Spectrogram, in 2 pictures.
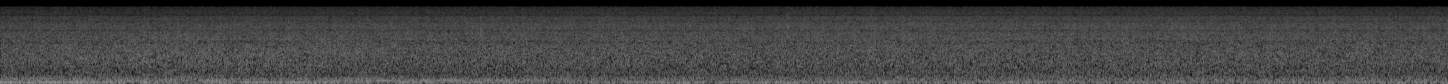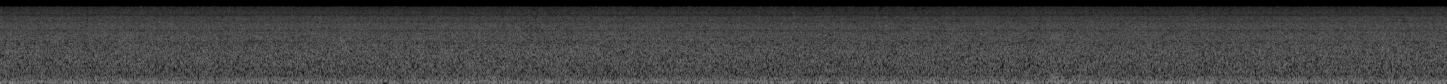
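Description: Heavy rain falling steadily, an even hiss, with a low hum under it for the first several seconds.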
